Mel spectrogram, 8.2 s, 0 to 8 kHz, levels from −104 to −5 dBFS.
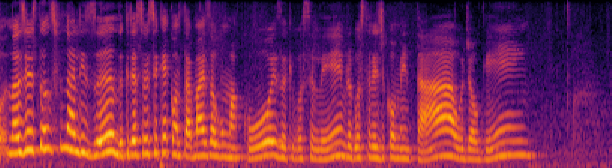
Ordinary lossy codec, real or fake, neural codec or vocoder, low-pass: none; real; none; none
